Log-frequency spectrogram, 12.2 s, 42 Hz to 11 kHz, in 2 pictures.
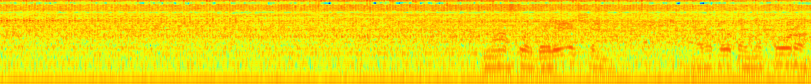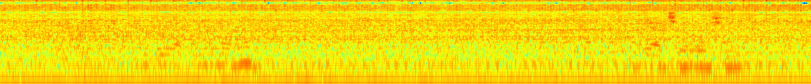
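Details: Fully warm BMW M62B35 V8 after VANOS units were reinstalled with corrected timing to cure a knock from earlier wrong fitting: smooth, steady idle with no top-end rattle or ticking; cam timing units sound right.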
